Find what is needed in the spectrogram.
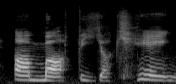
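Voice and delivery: mock dramatic. Real, not acted. Mocking the trope.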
